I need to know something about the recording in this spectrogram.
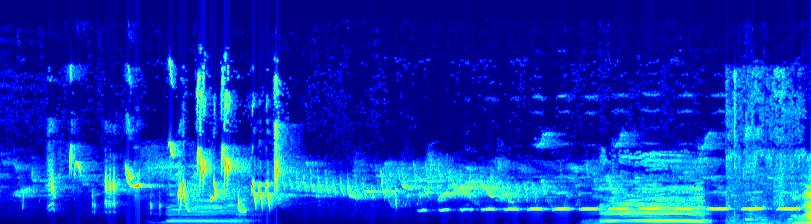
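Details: Tame village cows being herded, giving two low, drawn-out harmonic moos about four seconds apart, with birds chirping in between and a steady high whistle-like tone running beneath the second moo.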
